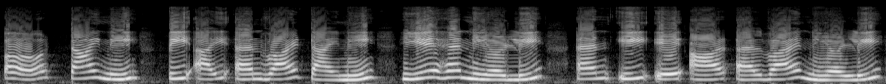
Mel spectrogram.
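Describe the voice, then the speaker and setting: A woman's voice: on the high side, drawn-out words, clean tone. A young woman teaching English reading in an online lesson, patiently spelling out each word letter by letter, then saying it whole, and asking the viewer questions she answers herself.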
